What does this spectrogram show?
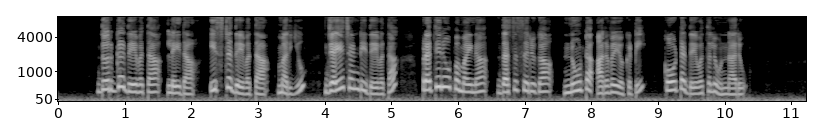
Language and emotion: Telugu, neutral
